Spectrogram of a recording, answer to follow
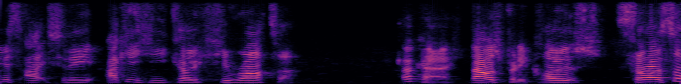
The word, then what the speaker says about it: Akihiko Hirata: So his So his name is actually So his name is actually Akihiko Hirata. Okay, that was pretty close. I was off by one syllable, which is better than you could ever do.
